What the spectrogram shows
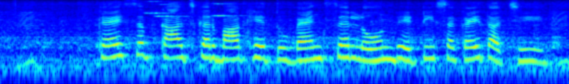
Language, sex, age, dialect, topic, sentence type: Maithili, female, 18-24, Southern/Standard, banking, question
